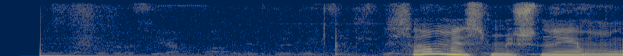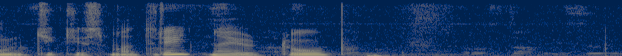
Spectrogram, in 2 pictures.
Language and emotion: Russian, sad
